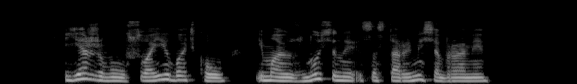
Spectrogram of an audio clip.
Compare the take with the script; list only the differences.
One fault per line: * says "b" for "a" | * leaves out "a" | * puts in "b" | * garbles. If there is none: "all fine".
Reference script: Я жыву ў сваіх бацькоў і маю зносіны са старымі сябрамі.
all fine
